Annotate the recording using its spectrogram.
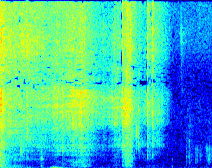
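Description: Faint crinkling and tearing of masking tape being peeled from the edges of a painted board, with a few small clicks, dying away shortly before the end.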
